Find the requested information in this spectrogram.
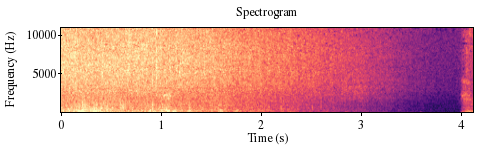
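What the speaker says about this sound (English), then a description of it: "The storm continued for 20 minutes." A thunderstorm rumbles as a broad, rolling roar with rain-like hiss, loud at first and steadily fading away to near silence before a brief burst of noise at the very end.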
